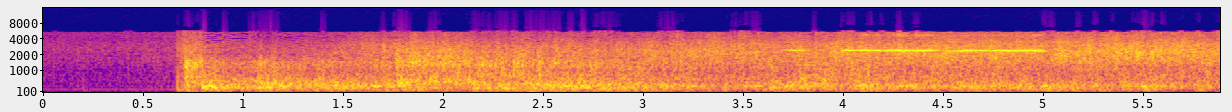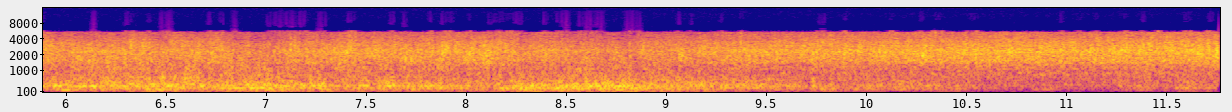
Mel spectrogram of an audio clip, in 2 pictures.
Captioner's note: thunder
